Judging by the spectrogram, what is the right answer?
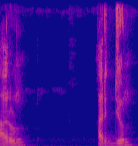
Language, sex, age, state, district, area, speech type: Tamil, male, 18-30, Tamil Nadu, Nagapattinam, rural, spontaneous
